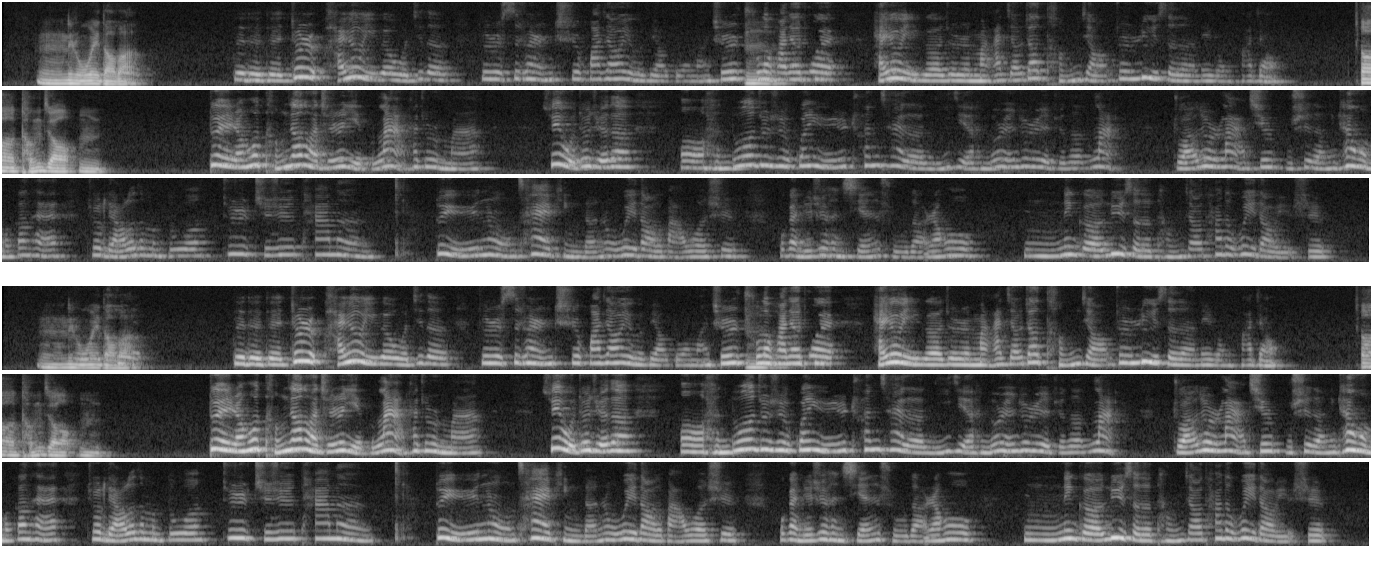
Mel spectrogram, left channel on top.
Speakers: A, on the left; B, on the right.
A: 嗯，那种味道吧。
B: 是对对对，就是还有一个，我记得就是四川人吃花椒也会比较多嘛。其实除了花椒之外，
A: 嗯，
B: 还有一个就是麻椒，叫藤椒，就是绿色的那种花椒。
A: 啊，藤椒，嗯
B: 对，然后藤椒的话其实也不辣，它就是麻，所以我就觉得，嗯、很多就是关于川菜的理解，很多人就是觉得辣，主要就是辣，其实不是的。你看我们刚才就聊了这么多，就是其实他们对于那种菜品的那种味道的把握是，我感觉是很娴熟的。然后，嗯，那个绿色的藤椒，它的味道也是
